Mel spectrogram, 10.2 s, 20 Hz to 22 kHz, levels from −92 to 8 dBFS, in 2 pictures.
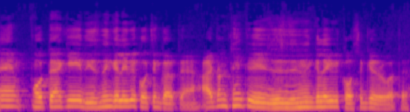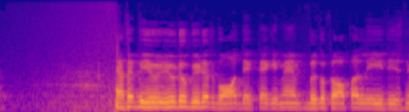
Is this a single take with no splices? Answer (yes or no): yes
